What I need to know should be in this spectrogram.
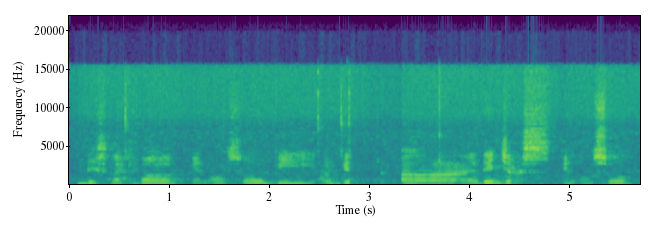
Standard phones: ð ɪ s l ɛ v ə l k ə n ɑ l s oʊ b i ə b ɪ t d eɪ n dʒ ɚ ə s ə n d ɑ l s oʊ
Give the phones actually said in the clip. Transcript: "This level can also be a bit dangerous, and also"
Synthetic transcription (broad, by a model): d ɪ s l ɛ f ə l k ə n ɑ l s oʊ b i ə b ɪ t d eɪ n dʒ ɚ ə s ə n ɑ l s oʊ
